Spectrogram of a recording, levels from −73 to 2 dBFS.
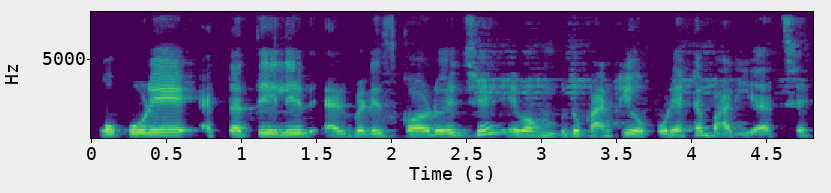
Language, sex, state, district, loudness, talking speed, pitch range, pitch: Bengali, female, West Bengal, Kolkata, -16 LUFS, 160 wpm, 175-185 Hz, 180 Hz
